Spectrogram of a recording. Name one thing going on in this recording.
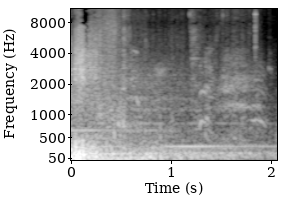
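A flamethrower roars in a burst of flame.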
